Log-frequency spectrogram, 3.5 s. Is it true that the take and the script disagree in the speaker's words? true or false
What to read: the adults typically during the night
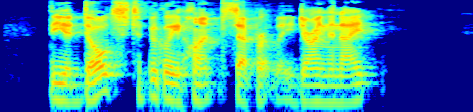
true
